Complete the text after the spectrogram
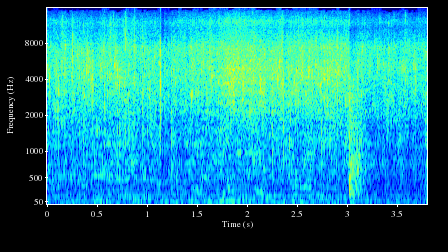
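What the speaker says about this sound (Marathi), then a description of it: "तेल तापलेलं आहे. त्यामध्ये आपण हे फिशचे तुकडे आपण मॅरिनेट करून ठेवले होते ते टाकत होता." Marinated fish pieces fry in hot oil, giving a steady, close sizzling hiss throughout with a brief clink near the end.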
